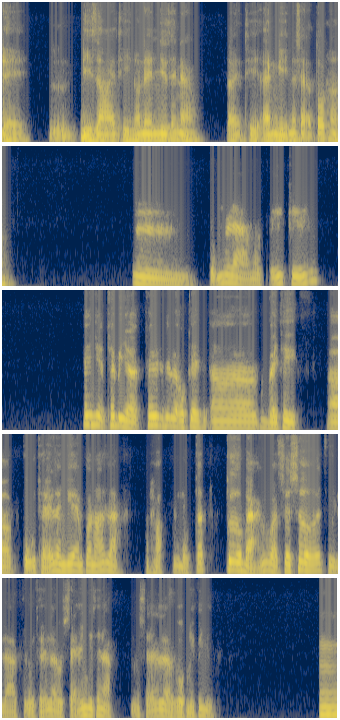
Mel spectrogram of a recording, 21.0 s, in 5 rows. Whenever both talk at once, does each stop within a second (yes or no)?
yes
